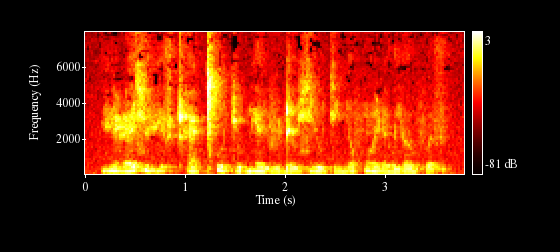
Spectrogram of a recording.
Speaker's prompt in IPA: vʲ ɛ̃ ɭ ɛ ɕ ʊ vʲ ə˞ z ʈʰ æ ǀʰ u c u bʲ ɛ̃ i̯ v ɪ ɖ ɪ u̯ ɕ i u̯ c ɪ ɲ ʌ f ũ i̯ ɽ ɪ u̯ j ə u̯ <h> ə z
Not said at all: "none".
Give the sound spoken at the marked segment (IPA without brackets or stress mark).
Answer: f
